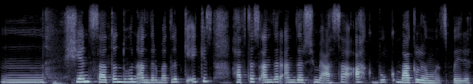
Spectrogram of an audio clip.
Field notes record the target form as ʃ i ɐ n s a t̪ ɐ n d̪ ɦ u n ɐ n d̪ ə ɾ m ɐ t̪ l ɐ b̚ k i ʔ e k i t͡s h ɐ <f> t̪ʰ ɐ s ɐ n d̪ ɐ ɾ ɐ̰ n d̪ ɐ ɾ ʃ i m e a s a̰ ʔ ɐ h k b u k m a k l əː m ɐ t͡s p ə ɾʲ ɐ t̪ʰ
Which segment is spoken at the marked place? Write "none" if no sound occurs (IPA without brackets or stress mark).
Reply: f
